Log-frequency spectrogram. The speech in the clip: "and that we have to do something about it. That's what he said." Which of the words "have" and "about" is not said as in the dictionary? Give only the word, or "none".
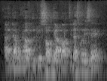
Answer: have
